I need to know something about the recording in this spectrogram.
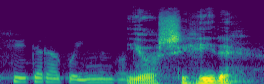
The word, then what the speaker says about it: Yoshihide: No, that's not how you read those letters. Yoshihide. That's how you say it.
